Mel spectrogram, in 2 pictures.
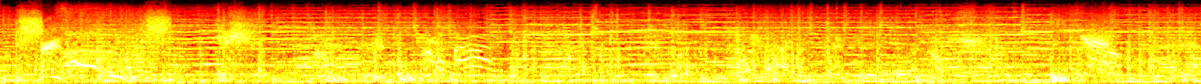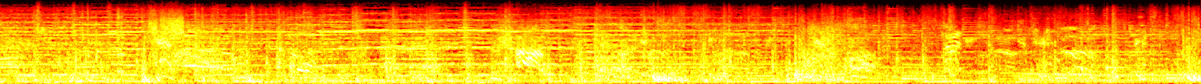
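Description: A man beating on attackers in a crowded fight after men leap from hammocks: many heavy thuds, smacks and crashes over a dense, continuous clatter of scuffling bodies, loud and chaotic throughout.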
